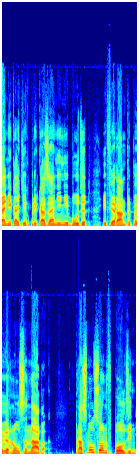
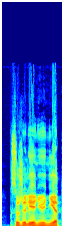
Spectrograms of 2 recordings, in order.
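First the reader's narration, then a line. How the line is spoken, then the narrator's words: Laughing. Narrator (Russian): рассмеялся Арсини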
